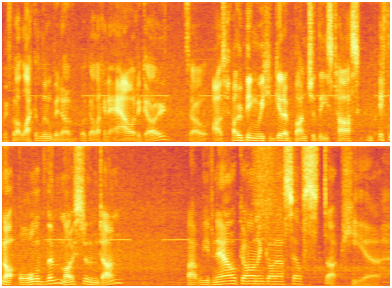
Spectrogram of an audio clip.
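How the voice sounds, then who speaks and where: A man with a medium pitch and very wide pitch swings at a moderate pace, against noticeable background noise. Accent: Australian. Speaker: video game streamer. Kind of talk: casual gameplay commentary.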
